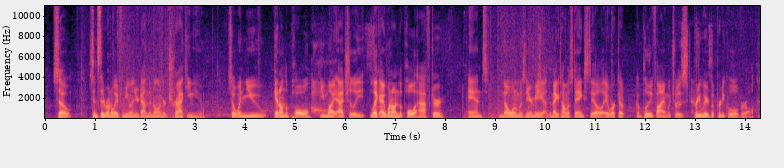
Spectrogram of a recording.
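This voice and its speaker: Quietly, a man speaks at a fairly quick pace. His voice is fairly low, with fairly even intonation. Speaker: gaming youtuber. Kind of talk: tutorial voiceover. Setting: at home late at night. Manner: casual.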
